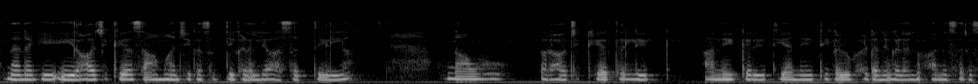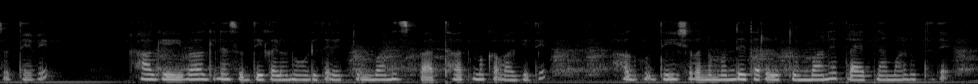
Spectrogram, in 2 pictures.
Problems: background sounds at intervals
